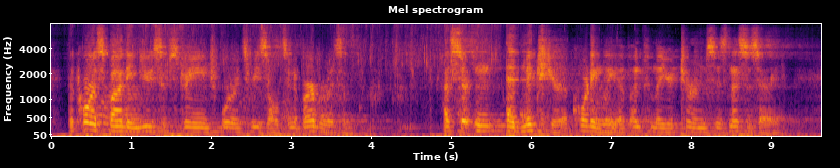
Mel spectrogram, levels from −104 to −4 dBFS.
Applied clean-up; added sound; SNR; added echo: neural separator model SepFormer DNS4.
